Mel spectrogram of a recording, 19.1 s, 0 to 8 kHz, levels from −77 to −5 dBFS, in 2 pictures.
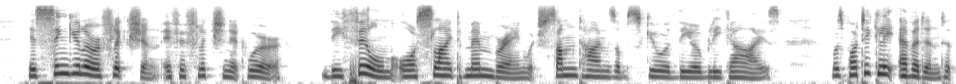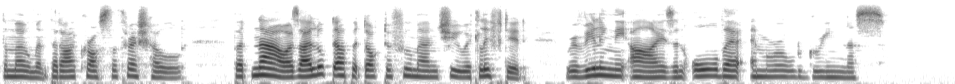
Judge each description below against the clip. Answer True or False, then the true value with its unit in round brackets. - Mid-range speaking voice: True (180 Hz)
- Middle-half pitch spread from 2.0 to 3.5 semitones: True (3.2 semitones)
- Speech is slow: False (155 wpm)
